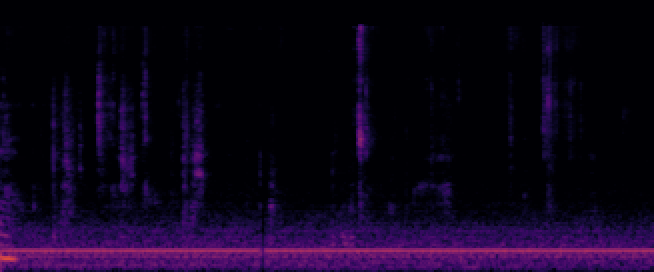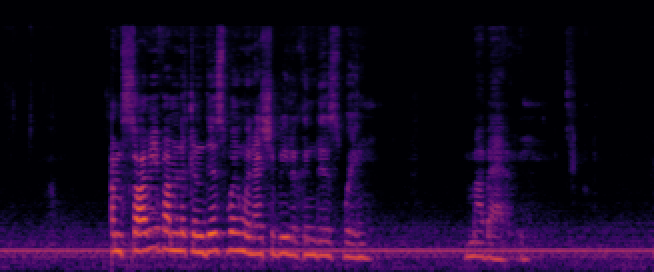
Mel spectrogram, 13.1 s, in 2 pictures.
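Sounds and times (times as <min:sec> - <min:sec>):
low electrical hum: 0:00.0 - 0:13.0
person chewing food: 0:00.3 - 0:07.3.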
